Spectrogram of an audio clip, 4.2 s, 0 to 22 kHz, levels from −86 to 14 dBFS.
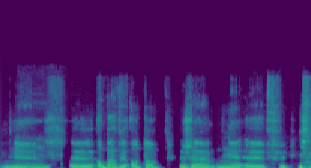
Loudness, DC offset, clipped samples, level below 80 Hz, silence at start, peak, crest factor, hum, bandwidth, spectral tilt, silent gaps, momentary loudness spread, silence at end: -21 LUFS; under 0.1%; under 0.1%; -48 dBFS; 0 s; -6 dBFS; 14 dB; none; 12.5 kHz; -6 dB/octave; none; 6 LU; 0 s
